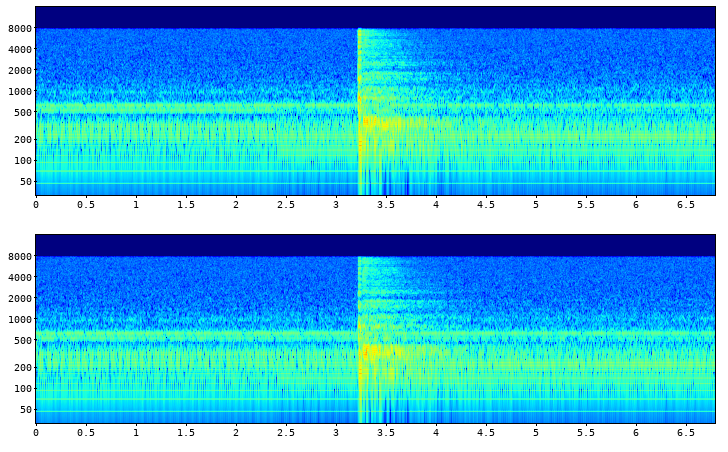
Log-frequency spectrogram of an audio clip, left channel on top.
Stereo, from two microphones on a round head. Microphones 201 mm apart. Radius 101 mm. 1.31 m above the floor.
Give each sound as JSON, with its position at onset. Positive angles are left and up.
{"t": 3.2, "sound": "a thud", "side_deg": 50, "distance_m": 3.0}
